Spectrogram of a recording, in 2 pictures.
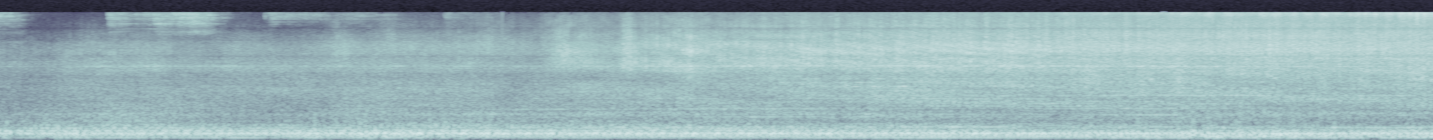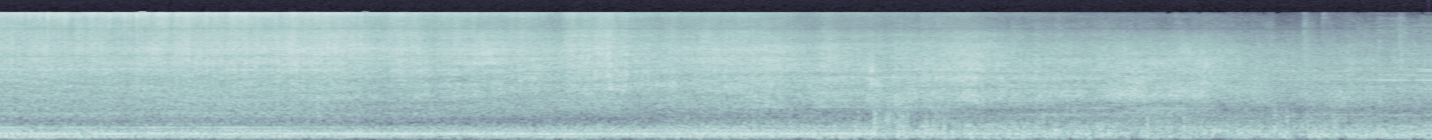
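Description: Union Pacific diesel freight locomotives passing close by with a loud, steady low engine drone. After about twenty seconds the engine sound fades and the double-stack container cars follow, their wheels running over the rails.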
